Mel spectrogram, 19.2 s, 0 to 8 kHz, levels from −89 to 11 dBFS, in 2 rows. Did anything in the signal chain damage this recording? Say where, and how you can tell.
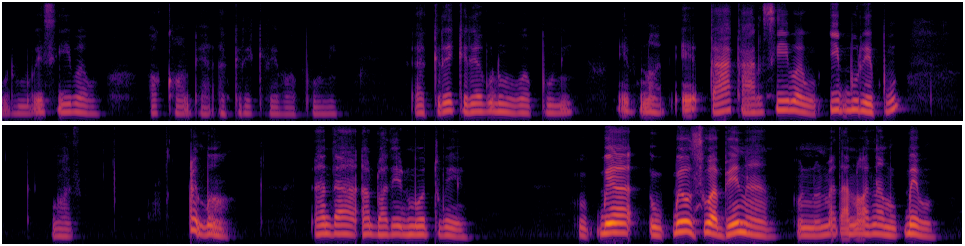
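No, nothing in the chain stood out as damaging on listening; the speech has the expected 8 kHz top end of a G.722 call path.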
